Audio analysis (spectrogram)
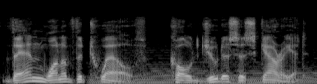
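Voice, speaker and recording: A man with a very low voice narrates scripture from a script. Prominent music runs behind his reading. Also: big pitch swings, measured pace.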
